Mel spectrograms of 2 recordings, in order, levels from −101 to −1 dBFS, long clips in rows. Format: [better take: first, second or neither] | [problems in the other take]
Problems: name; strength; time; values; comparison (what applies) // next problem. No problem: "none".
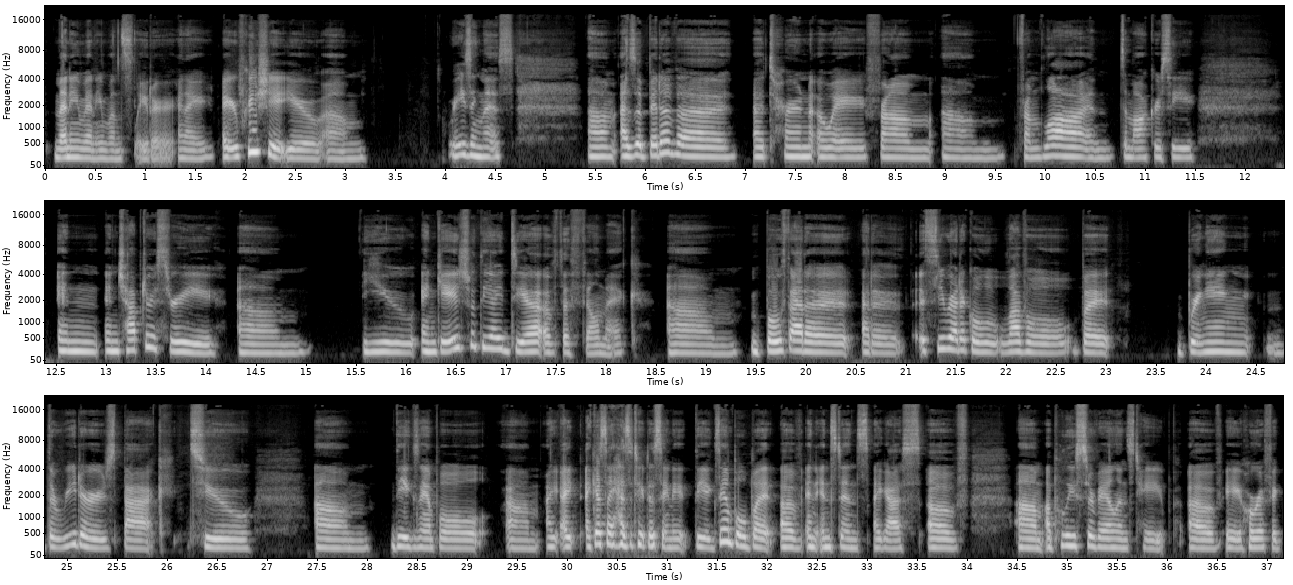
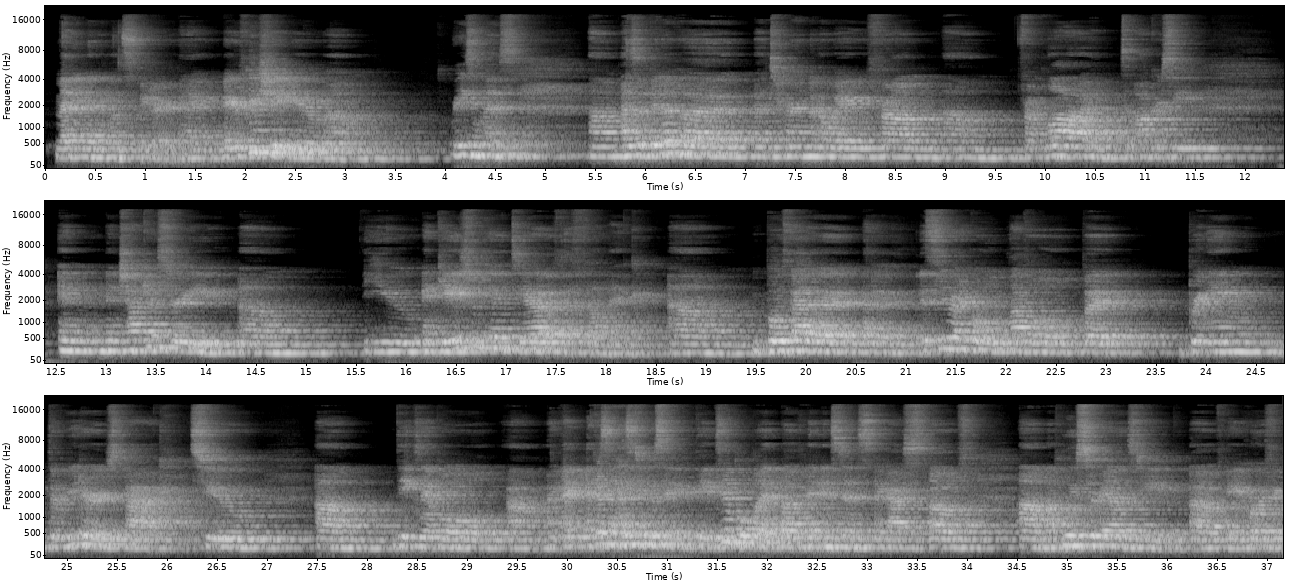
first | off-mic speech; far // room echo; strong; dies away in 1.9 s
